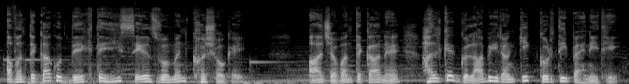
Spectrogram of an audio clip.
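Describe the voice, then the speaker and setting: Animated male story narrator. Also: mid-range voice, normal speed, faint music behind. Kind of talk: dramatic scripted story narration.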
